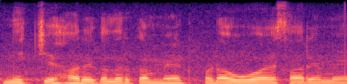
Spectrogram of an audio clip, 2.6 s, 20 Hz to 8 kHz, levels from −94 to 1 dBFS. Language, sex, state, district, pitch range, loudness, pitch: Hindi, male, Uttar Pradesh, Saharanpur, 150-160 Hz, -14 LUFS, 155 Hz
